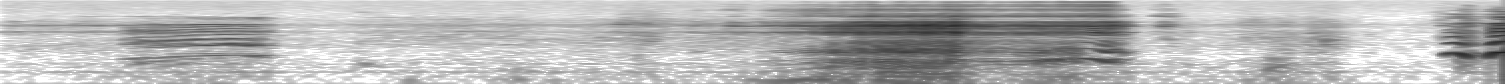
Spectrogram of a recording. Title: Snoring be like.. 🤣🤣🤣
